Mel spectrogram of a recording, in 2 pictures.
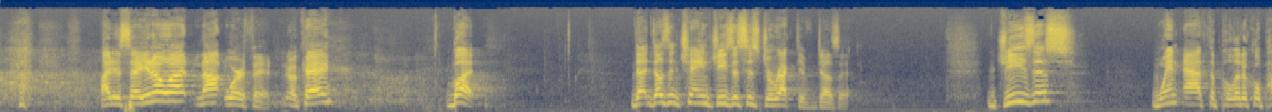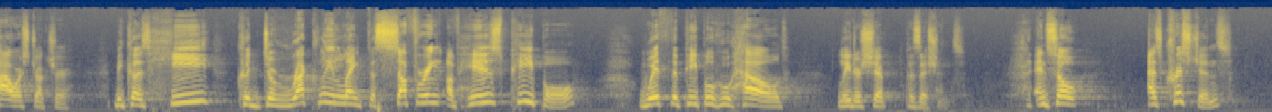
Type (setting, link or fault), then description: setting, large echoing room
